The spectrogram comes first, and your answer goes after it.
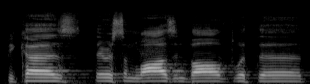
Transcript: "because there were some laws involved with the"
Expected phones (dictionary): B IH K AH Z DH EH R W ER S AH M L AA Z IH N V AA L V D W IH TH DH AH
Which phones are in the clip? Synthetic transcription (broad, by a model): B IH K AH Z DH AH R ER S AH M L AA Z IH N V AA L V D W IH DH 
